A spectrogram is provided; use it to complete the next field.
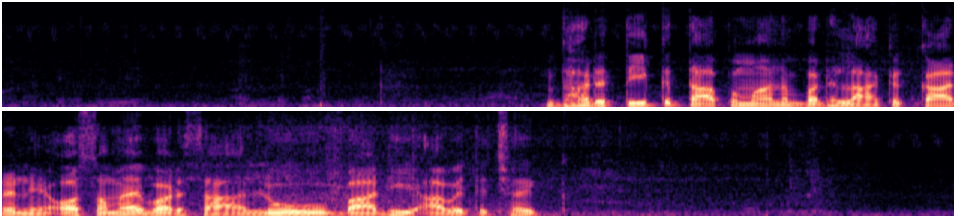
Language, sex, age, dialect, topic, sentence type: Maithili, male, 18-24, Eastern / Thethi, agriculture, statement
